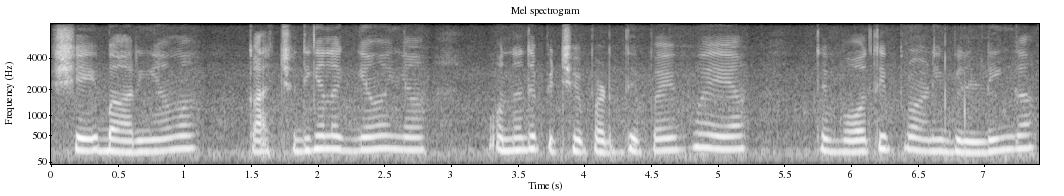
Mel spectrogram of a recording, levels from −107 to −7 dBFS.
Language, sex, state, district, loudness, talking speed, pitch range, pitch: Punjabi, female, Punjab, Kapurthala, -16 LUFS, 160 wpm, 200-240 Hz, 220 Hz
